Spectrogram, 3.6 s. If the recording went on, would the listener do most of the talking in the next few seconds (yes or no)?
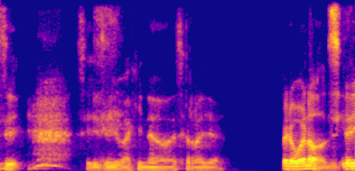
no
